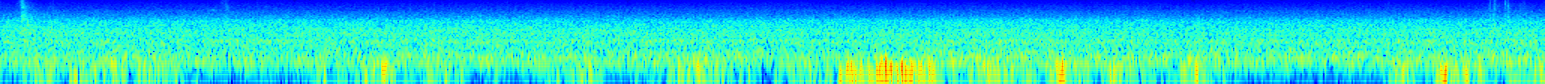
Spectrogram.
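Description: Steady rushing noise with no tone in it, with a few short low bumps about six seconds in and again near the end.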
